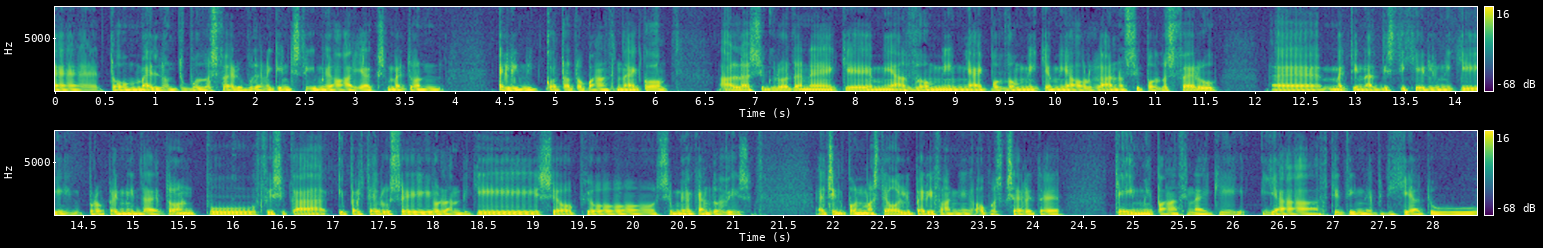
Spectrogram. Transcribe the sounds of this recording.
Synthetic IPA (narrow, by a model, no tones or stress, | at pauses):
t̪o̞me̞lo̞nt̪upo̞ðo̞sfe̞ɾupuit̪ɐne̞cinit̪i̥st̪iɣmio̞ɐʎɐksme̞t̪o̞n | e̞liniko̞t̪ɐt̪o̞pɐnɐθinɐiko̞ | ɐ̰lɐsiŋɡɾuo̞t̪ɐne̞ce̞miɐðo̞mimɲɐipo̞ðo̞mice̞mɐoɾɣɐno̞sipo̞ðo̞sfe̞ɾu | me̞t̪inɐnd̪ist̪içie̞linicipɾo̞pe̞nind̪ɐe̞t̪o̞npufisikɐipe̞ɾt̪e̞ɾuse̞io̞lɐnðicise̞o̞pço̞simioicɐnt̪o̞ðis | e̞t͡silipo̞nimɐst̪e̞o̞lipe̞ɾifɐnio̞̰po̞skse̞ɾe̞t̪e̞ | ce̞imipɐnɐθinɐicḭʝɐːft̪it̪ine̞pit̪içiɐt̪u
